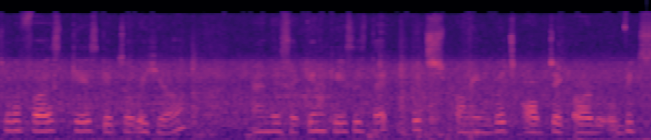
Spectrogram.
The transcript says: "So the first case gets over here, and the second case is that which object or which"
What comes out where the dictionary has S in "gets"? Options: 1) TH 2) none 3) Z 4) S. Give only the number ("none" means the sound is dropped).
4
